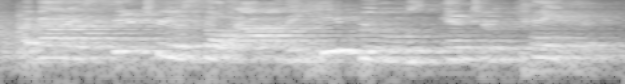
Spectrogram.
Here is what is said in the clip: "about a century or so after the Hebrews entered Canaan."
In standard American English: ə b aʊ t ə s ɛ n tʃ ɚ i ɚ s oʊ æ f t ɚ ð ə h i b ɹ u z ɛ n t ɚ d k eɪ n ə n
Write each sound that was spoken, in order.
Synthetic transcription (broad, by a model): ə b aʊ t ə s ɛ n tʃ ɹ i ɚ s oʊ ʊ t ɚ ð ə h i b ɹ u z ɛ n t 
